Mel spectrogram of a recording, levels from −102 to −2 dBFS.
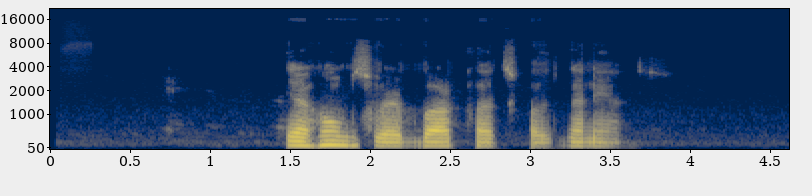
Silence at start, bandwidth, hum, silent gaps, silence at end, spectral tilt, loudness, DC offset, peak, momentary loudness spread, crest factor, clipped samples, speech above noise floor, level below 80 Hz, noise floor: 1.5 s; 6.8 kHz; none; none; 1.05 s; -9.5 dB/octave; -23 LUFS; under 0.1%; -4 dBFS; 13 LU; 20 dB; under 0.1%; 54 dB; -60 dBFS; -76 dBFS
